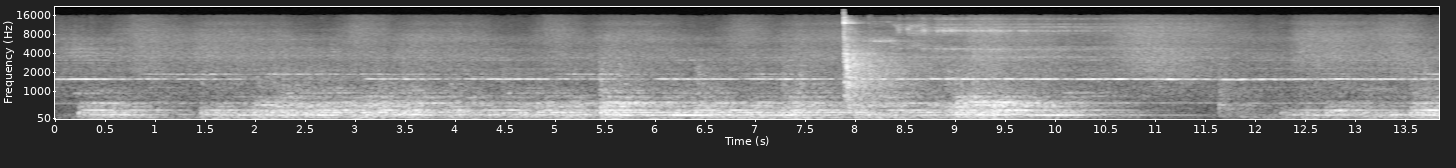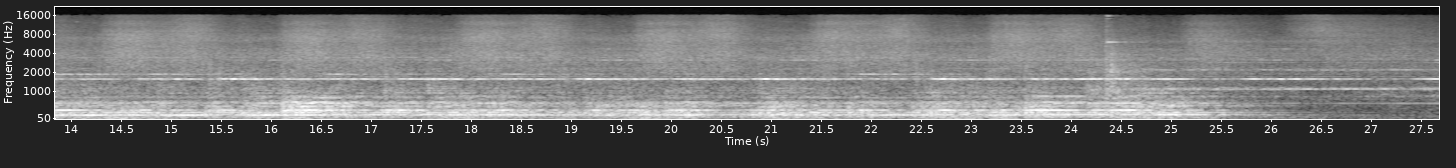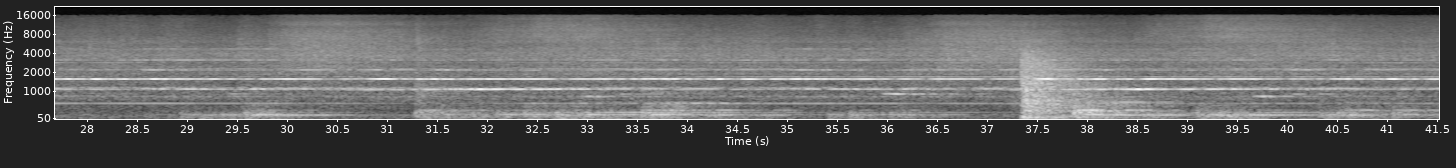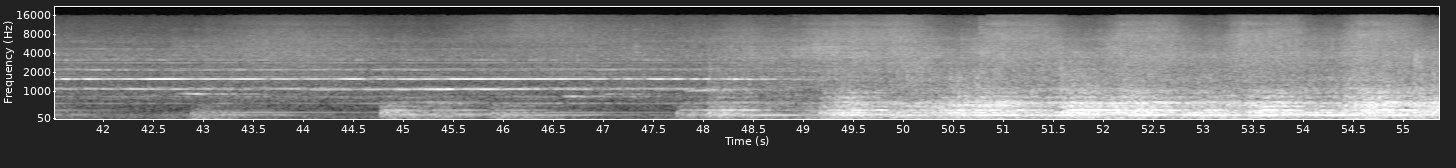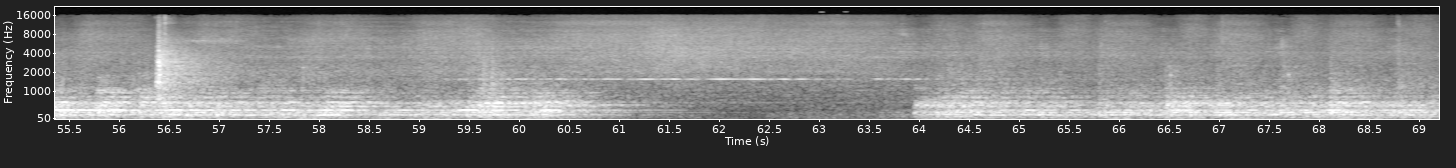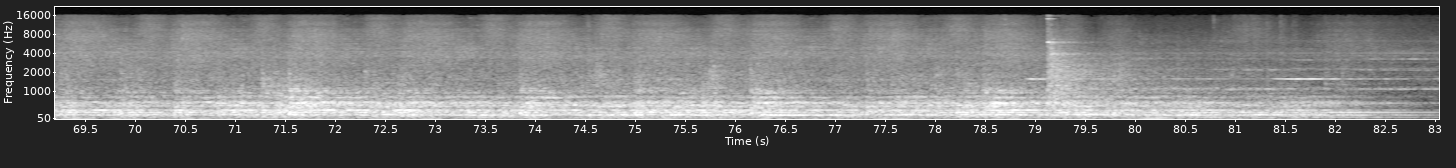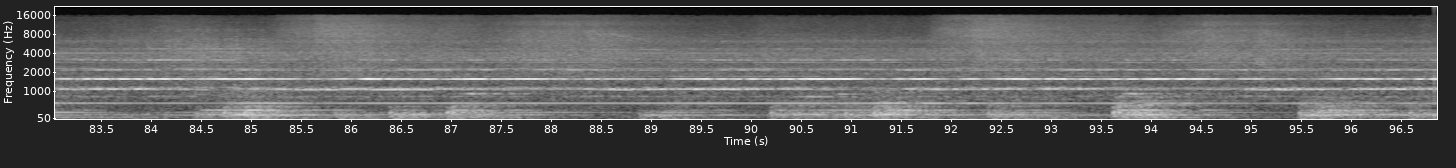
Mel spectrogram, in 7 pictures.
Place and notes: Kelham Island Museum, Sheffield, South Yorkshire, UK - River Don Engine. Kelham Island Museum
The River Don Engine. Housed within Kelham Island Museum.
Developing 12,000 horsepower, The River Don Engine is a 1905-built steam engine which was used for hot rolling steel armour plate. The engine is run for approximately two minutes every day at 12 and 2pm for visitors.
(recorded with Marantz 661 with Rode NT4)
8 May, 11:55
